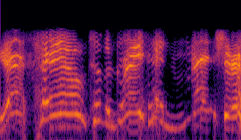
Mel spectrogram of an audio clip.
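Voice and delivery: court jester character voice. Game master voices a jester heard in the background of the town speech, jester voice. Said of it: "You hear a voice from a jester".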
